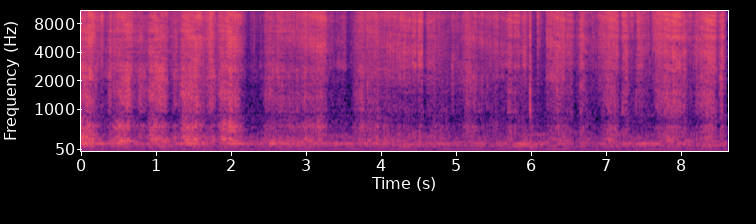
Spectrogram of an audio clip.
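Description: A hand-sized, porous yellow foam kitchen sponge with a scouring pad, soapy and wet, is folded, squeezed and rubbed with the fingers. The result is a steady run of soft, wet squelching and crackly, scraping rubs, with a low tonal hum underneath.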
